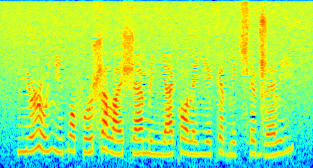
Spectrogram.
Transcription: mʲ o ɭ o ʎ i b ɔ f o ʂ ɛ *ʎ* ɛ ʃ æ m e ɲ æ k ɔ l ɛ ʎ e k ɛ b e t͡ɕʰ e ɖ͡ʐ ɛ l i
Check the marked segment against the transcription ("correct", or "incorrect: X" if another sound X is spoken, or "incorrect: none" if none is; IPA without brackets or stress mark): incorrect: lˠ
